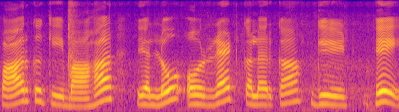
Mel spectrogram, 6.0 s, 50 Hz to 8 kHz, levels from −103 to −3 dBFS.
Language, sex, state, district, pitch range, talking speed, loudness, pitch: Hindi, female, Madhya Pradesh, Dhar, 185-260 Hz, 110 wpm, -16 LUFS, 200 Hz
